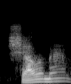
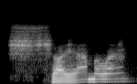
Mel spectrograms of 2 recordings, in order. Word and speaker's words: Shyamalan: Night Shyamalan. How do you say his last name? Shyamalan.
